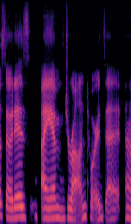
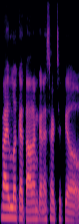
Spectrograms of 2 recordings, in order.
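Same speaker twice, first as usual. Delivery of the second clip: ordinary talk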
